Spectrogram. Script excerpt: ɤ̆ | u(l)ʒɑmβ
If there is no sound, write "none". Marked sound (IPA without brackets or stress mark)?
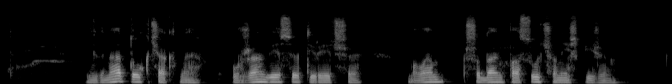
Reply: r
